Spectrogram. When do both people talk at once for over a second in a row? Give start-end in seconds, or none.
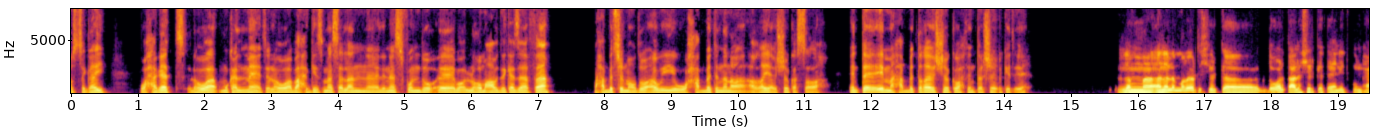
none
